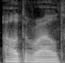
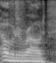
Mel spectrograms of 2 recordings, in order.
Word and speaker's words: Alderweireld: Alderweireld. Yeah, Alderweireld.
